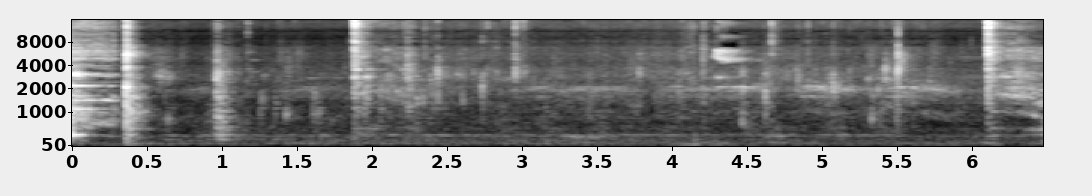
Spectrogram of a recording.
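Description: A prawn curry is stirred in a pan, giving a few soft metallic clinks and scrapes over a low, steady background bubble. The sound is quiet and close, and no one talks.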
